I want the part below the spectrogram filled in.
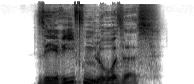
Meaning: strong/mixed nominative/accusative neuter singular of serifenlos
- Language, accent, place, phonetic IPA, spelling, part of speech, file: German, Germany, Berlin, [zeˈʁiːfn̩loːzəs], serifenloses, adjective, De-serifenloses.ogg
